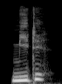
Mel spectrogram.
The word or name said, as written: mitte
